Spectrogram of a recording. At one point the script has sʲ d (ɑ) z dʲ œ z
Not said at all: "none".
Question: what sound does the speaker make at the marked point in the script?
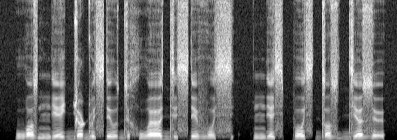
ɔ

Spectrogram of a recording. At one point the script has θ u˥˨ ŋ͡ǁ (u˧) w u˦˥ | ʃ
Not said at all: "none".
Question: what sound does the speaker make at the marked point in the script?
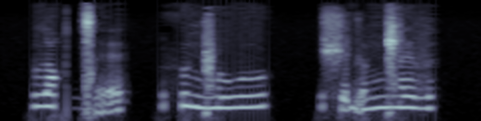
u˧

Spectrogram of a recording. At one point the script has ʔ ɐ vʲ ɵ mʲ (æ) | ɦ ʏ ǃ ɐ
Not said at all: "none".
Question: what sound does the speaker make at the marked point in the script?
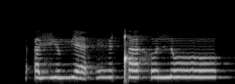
æ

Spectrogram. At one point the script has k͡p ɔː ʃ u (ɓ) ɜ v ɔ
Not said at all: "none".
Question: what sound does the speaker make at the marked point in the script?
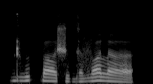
ɡ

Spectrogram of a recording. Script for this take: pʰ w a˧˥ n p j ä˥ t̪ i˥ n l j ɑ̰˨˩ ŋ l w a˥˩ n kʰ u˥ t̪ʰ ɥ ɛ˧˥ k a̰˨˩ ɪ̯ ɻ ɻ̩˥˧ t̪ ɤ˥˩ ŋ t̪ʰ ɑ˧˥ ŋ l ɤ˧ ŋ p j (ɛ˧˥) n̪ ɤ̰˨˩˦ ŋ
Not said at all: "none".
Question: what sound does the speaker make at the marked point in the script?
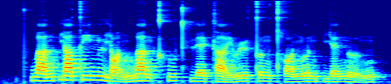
ɛ˧˥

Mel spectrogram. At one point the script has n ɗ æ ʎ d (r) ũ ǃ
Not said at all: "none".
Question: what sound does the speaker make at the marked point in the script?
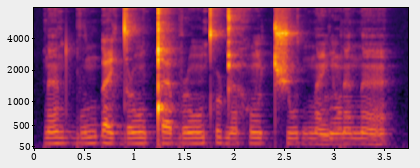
ɹ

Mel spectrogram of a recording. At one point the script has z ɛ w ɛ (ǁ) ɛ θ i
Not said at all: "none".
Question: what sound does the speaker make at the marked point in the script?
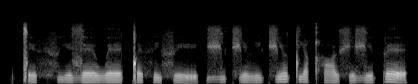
ǃ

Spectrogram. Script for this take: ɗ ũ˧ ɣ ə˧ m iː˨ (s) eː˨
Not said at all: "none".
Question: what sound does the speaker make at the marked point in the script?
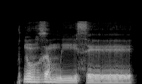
s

